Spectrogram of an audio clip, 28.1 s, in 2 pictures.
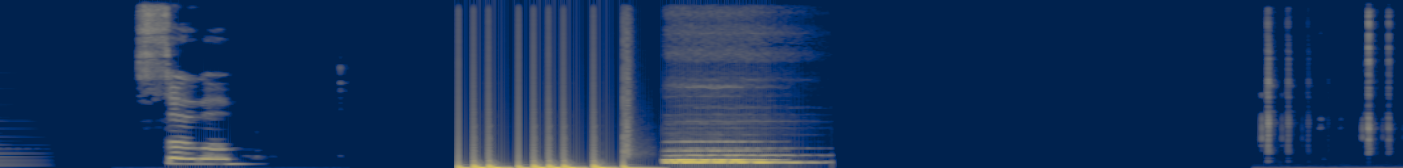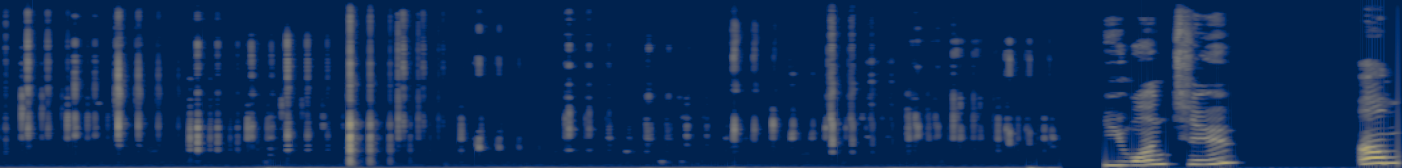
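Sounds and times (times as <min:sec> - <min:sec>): crunchy chewing: 0:12.7 - 0:24.7.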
